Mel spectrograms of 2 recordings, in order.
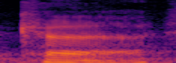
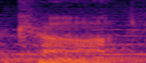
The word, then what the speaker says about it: Kerr: to pronounce her name they all called her kerr and and so the studio publicity said deborah carr it rhymes with star that put it in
